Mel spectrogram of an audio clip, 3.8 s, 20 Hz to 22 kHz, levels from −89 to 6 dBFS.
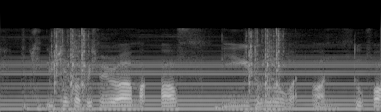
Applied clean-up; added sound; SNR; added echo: none; Bowed string instrument + Telephone; 4 dB; none.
